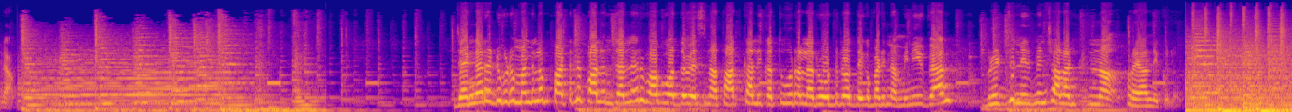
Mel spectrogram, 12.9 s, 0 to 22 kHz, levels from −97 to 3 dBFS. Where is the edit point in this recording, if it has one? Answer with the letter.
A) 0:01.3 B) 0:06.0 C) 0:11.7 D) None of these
C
